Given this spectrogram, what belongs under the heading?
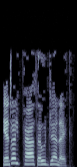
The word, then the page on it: antipathogenic: British English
